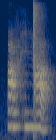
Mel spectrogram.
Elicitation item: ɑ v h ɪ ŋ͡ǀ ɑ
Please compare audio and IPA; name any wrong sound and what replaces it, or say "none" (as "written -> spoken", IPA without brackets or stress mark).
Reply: none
